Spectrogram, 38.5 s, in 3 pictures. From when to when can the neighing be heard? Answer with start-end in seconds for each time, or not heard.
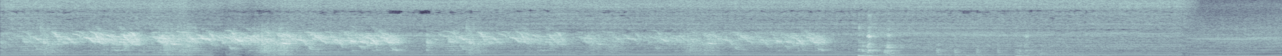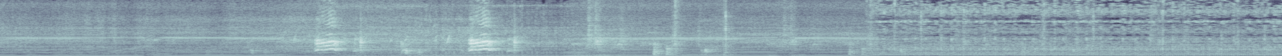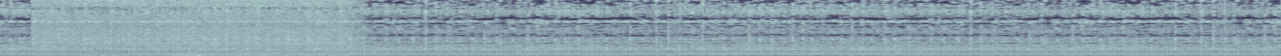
not heard.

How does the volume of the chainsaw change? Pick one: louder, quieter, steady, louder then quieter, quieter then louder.
steady.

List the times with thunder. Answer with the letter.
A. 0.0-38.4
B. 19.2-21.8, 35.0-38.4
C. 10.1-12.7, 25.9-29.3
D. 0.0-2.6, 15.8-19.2
C.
